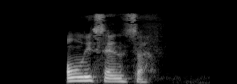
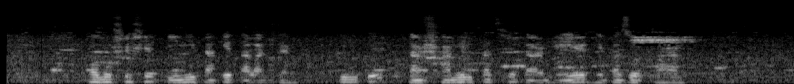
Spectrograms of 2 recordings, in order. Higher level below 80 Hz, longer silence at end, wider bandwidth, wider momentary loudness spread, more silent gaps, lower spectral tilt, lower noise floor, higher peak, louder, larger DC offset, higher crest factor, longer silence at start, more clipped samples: second, -64 dBFS vs -52 dBFS; first, 0.85 s vs 0 s; about the same, 11.5 kHz vs 11 kHz; second, 12 LU vs 19 LU; neither; about the same, -5.5 dB/octave vs -6.5 dB/octave; first, -65 dBFS vs -46 dBFS; first, -2 dBFS vs -10 dBFS; first, -20 LUFS vs -27 LUFS; neither; about the same, 20 dB vs 18 dB; first, 0.65 s vs 0.05 s; neither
